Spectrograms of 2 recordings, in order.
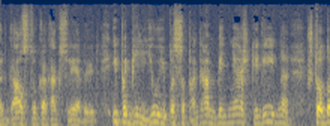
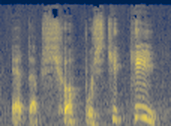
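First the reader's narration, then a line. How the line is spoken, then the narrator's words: Sobbing. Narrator (Russian): зарыдала Надежда Федоровна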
